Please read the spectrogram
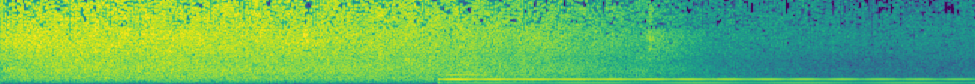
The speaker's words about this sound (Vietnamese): Nếu các con cảm thấy lời khuyên của thầy đó là cần thiết phải làm đó, thì cho một tràng vỗ tay thật lớn.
